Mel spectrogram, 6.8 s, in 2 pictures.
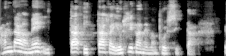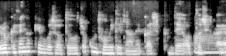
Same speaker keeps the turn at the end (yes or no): no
